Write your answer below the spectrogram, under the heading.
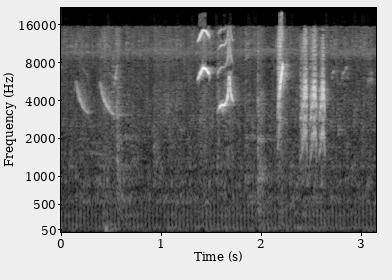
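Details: Cinereous tit, recorded for luring or song training, giving falling whistled slurs, then sharp high notes and a quick buzzy three-note chatter, all within about three seconds.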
